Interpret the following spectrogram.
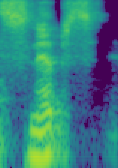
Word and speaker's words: SNP: based on something called snips they're called single nucleotide polymorphisms so it's spelled snp and and and it's pronounced snip and uh and we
